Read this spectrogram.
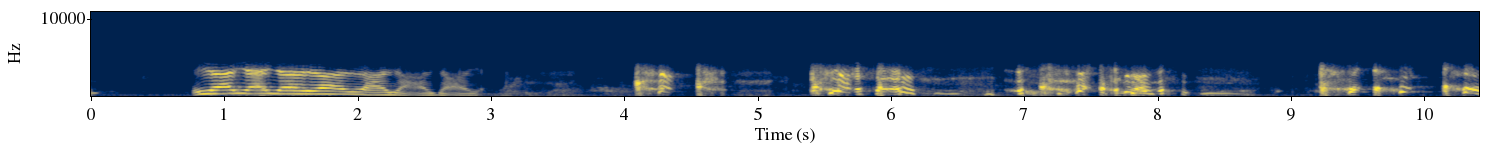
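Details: Two siblings, a daughter and a son with a cold, egging each other on: a long falling vocal sound, then a run of sharp, repeated coughing bursts in close succession.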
